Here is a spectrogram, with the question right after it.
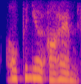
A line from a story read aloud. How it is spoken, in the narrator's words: said kindly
